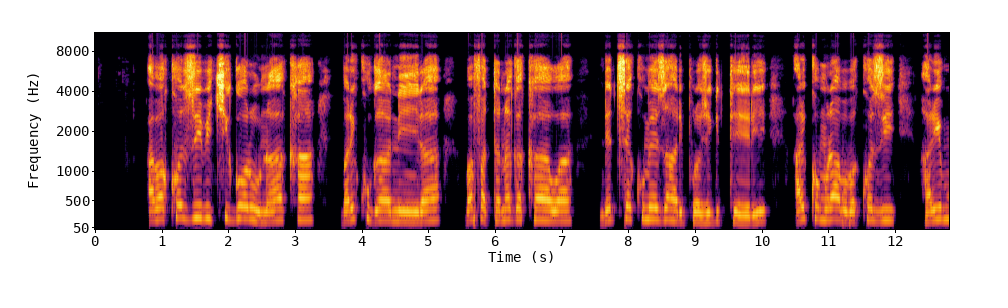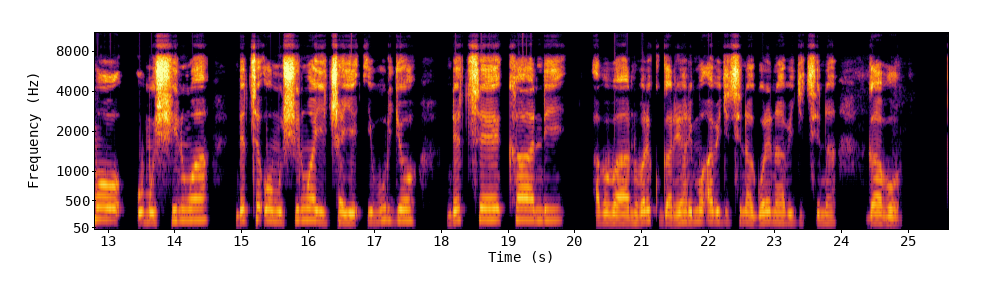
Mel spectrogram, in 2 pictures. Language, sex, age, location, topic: Kinyarwanda, male, 18-24, Huye, health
